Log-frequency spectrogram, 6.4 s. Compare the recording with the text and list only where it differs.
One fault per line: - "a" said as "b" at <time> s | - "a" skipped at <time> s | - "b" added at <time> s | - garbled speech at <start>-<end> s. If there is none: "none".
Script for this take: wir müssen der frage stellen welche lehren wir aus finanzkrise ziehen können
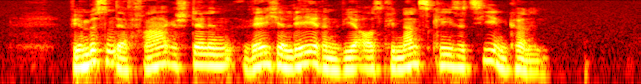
none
